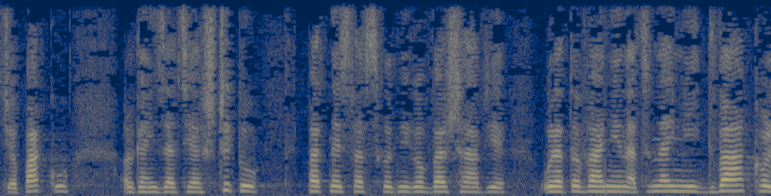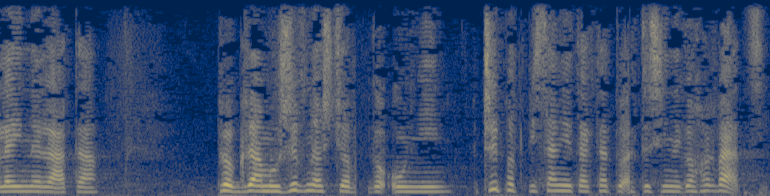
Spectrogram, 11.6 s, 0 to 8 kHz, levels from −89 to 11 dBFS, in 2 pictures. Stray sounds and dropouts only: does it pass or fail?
fail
